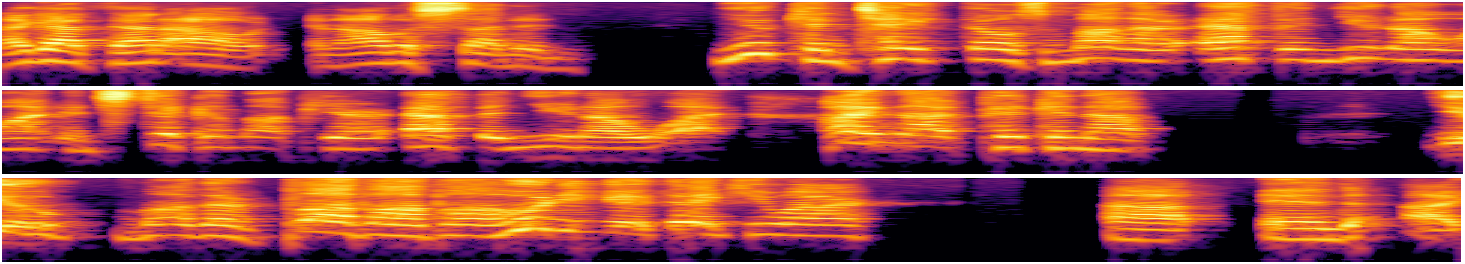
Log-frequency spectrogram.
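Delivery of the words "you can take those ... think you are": play-acted cussing, heated, high-pitched ranting tirade. Retelling how a woman screamed at you, imitating someone screaming. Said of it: "she's screaming at me".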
